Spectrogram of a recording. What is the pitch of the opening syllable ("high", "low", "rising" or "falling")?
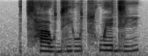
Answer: low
